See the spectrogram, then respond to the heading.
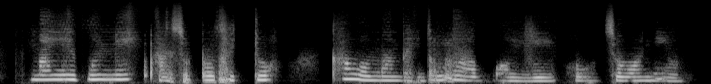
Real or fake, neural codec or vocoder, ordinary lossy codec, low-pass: fake; codec, 44.1 kHz, 0.9 kbps, DAC; none; 19.8 kHz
